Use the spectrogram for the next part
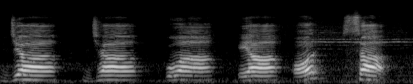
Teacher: आपकी जीभ के अगले भाग का जो हिस्सा है वो तालु को स्पर्श कर रहा है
